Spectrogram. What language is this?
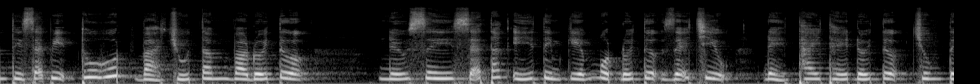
Vietnamese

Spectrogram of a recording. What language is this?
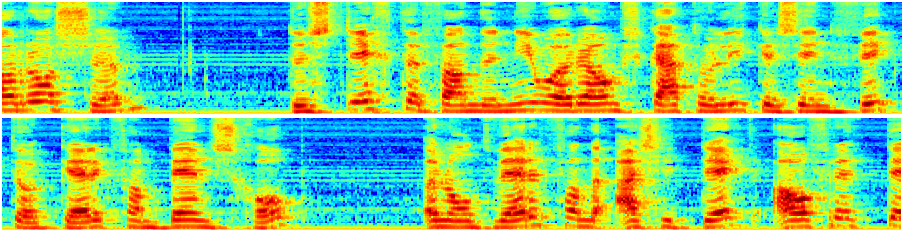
Dutch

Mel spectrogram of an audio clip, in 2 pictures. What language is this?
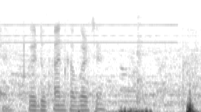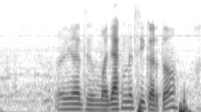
Gujarati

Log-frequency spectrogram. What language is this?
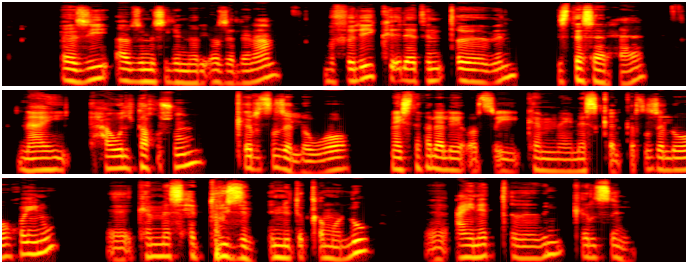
Tigrinya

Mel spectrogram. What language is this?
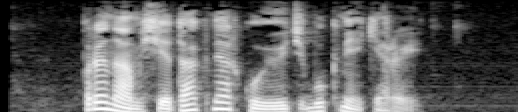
Belarusian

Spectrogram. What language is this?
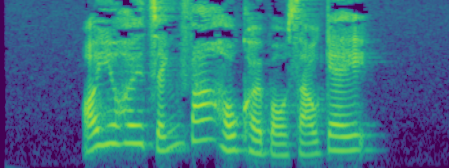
Cantonese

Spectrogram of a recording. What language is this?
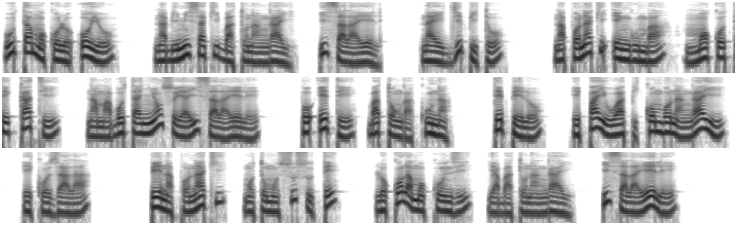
Lingala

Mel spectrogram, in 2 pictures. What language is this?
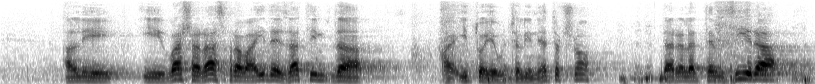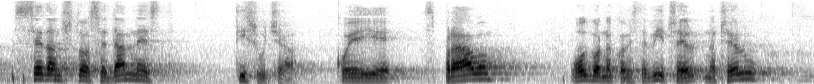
Croatian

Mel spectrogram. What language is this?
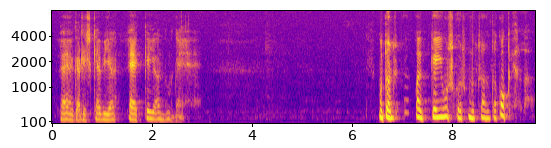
Finnish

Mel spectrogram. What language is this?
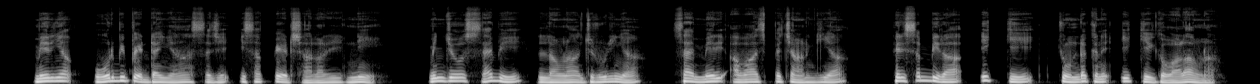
Bilaspuri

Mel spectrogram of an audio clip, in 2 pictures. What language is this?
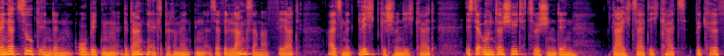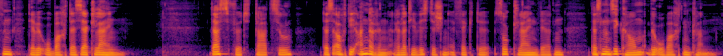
German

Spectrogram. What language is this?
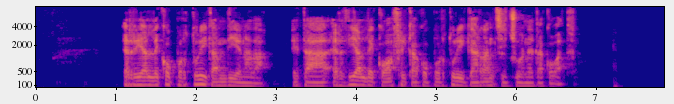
Basque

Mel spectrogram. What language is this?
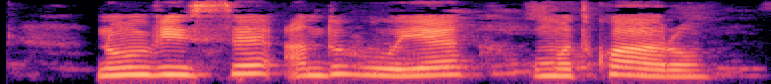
Kinyarwanda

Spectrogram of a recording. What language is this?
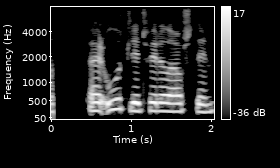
Icelandic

